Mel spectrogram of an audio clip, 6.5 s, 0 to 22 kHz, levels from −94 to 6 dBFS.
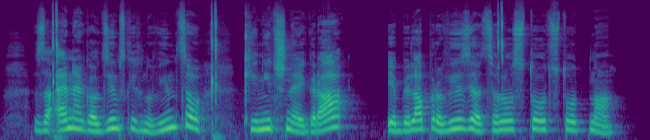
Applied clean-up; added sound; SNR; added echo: neural mask model Resemble Enhance denoiser.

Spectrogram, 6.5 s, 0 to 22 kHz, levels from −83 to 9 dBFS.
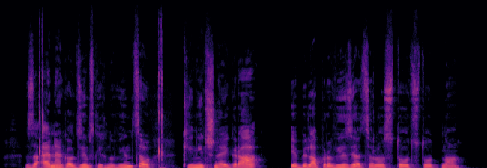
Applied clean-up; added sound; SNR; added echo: neural mask model DeepFilterNet 3.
